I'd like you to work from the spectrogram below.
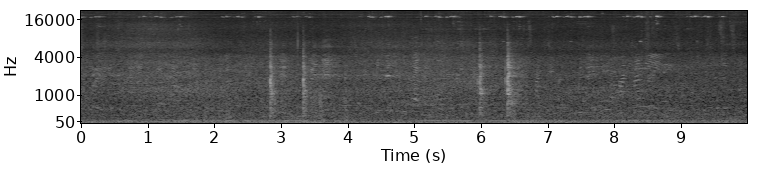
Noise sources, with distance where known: person or small group talking, far

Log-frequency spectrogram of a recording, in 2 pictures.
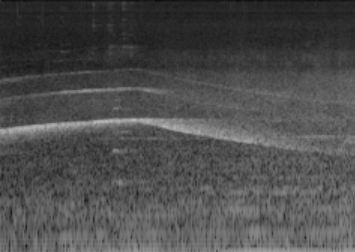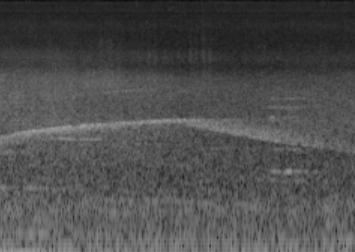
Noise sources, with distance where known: siren, far

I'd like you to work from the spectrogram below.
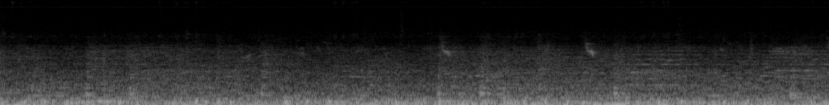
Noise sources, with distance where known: music from a fixed source, far

